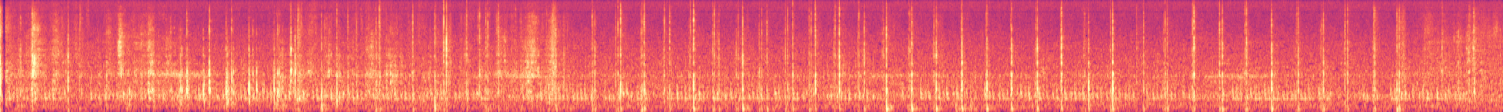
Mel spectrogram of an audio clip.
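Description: A hollow triangular cone of white dotted paper with a strawberry print is tapped and scratched with fingertips and nails. The result is a quiet, continuous run of rapid, dry, papery ticks and scratchy rustles that are bright and crisp, with almost no low end and no ring after each touch.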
